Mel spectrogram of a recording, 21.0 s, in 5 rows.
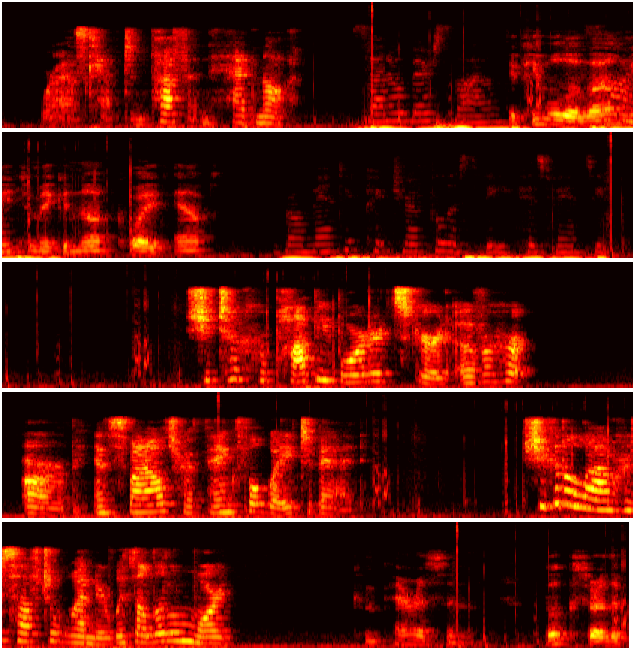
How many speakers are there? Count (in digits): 3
